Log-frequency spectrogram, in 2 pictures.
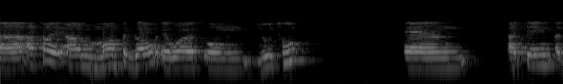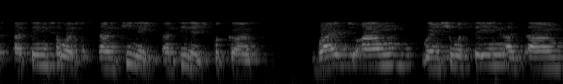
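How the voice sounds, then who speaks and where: A man speaks at a fairly slow pace in a high pitch, with very even loudness and ordinary pitch variation. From Dutch Caribbean island. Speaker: caller. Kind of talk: call-in talk. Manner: halting.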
